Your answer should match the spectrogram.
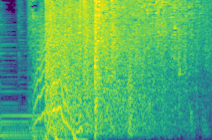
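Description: Light guitar music is cut off about half a second in by a loud glass-shattering crash sound effect, which fades away over the next second and a half.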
